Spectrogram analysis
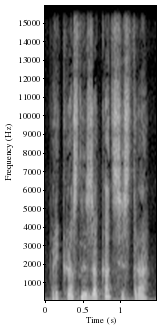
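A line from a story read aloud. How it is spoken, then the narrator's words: Quiet. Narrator (Russian): тихо произносит Луна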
